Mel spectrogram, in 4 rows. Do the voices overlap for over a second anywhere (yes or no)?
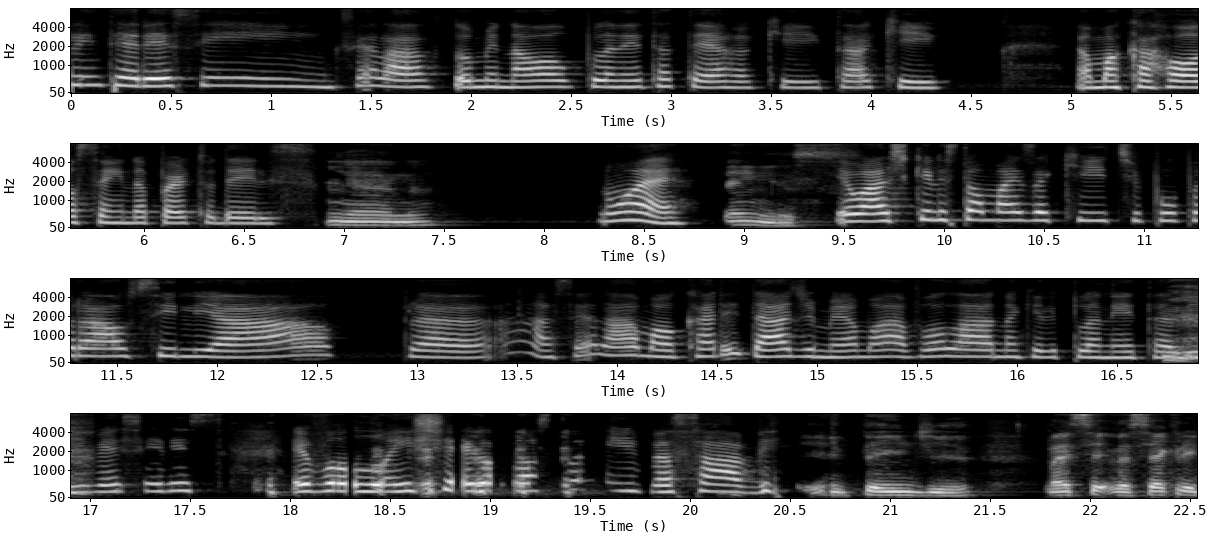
no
